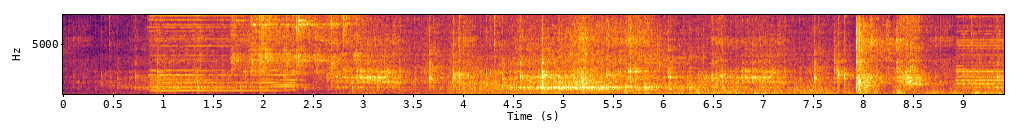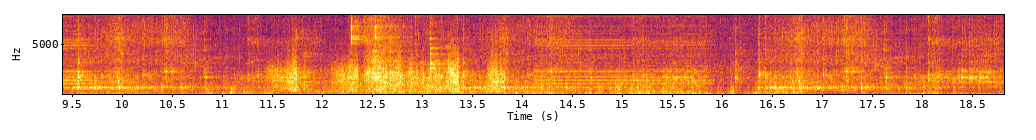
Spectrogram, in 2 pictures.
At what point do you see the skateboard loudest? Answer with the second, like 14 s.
5 s.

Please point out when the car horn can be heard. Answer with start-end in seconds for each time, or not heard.
0.8-2.4, 8.8-9.8, 14.1-15.9.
